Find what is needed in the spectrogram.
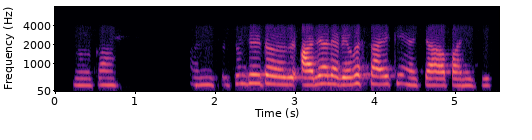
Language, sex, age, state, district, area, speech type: Marathi, female, 18-30, Maharashtra, Nanded, urban, conversation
